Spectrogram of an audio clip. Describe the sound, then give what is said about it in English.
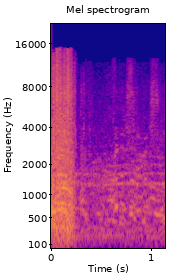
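A crowd of Libyans celebrating in the streets of Sirte after the death of Muammar Gaddafi in October 2011: a sharp, loud burst of noise opens, followed by a steady clamor of overlapping shouting voices. “Libyans celebrating in the streets of Sirte after the death of Muammar Gaddafi”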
